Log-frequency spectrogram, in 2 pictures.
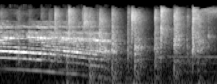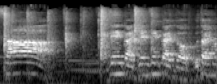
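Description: Several people clapping their hands, with a long drawn-out male call falling in pitch over the first two seconds and a shorter call about three and a half seconds in.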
